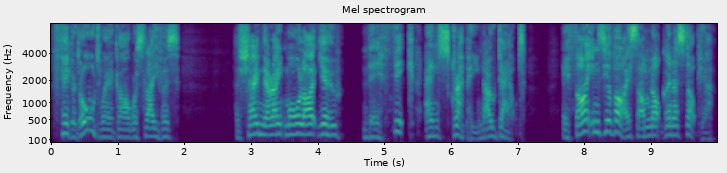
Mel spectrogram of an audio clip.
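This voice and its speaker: A defiant little gnome woman from a fantasy game. Her pitch swings widely and her pace is measured and slow. She is blunt and scornful, in a close, dry studio sound. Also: animated, no echo. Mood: wry, grudging. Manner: blunt, scornful, curses freely. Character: gruff, foul-mouthed female deep gnome, defiant and suspicious. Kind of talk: video game character dialogue.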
